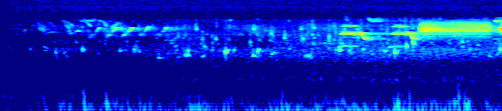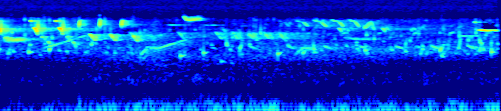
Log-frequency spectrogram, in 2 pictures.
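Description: Faint chorus of many small birds chirping and trilling, fading in over the first few seconds.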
